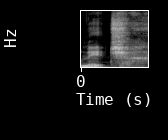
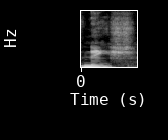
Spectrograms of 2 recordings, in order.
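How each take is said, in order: First: The word is said the American way. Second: The word is said the non-American way. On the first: The speaker calls it wrong. "Americans have screwed that term up and they say niche" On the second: The speaker calls it right. "it's niche"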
